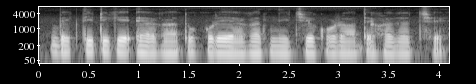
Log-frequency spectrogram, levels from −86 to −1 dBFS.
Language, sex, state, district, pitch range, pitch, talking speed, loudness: Bengali, male, West Bengal, Alipurduar, 95-105 Hz, 100 Hz, 145 wpm, -18 LUFS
